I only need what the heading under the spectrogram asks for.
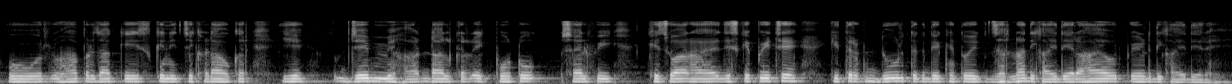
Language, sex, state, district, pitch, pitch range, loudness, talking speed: Hindi, male, Rajasthan, Churu, 135 Hz, 130-140 Hz, -15 LUFS, 190 wpm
